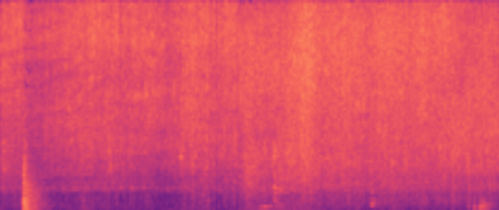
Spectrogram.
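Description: Pork pieces frying in a little oil in a pan for a paleo stir fry, a steady soft sizzle with a couple of brief clinks and crackles, close and alone.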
